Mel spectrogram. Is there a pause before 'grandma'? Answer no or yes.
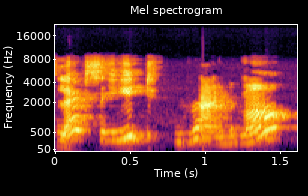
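yes. There is a pause before the last word. Grandma is invited to eat with us. The speaker calls it right. "We are taking a pause"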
